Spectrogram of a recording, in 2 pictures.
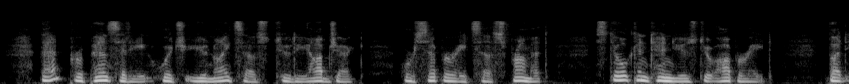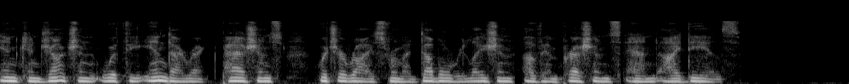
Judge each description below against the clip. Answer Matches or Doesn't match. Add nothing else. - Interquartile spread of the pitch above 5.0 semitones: Doesn't match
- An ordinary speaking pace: Doesn't match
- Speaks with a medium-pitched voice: Matches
